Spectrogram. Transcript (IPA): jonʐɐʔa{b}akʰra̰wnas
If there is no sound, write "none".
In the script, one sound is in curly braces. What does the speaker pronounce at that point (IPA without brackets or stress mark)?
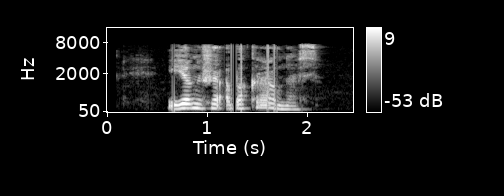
b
